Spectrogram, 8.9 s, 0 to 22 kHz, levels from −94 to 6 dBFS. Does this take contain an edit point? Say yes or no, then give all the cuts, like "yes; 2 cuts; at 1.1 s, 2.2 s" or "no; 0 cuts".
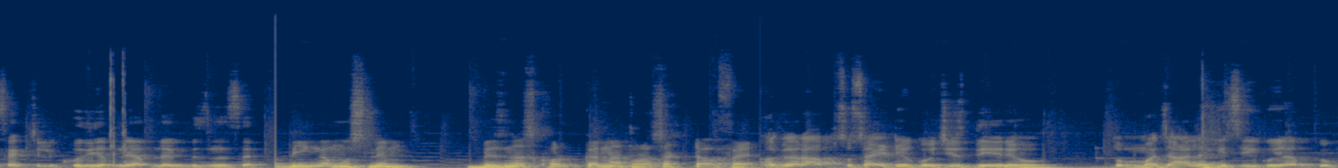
yes; 2 cuts; at 1.8 s, 5.1 s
